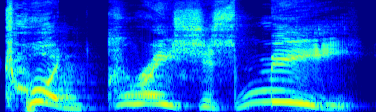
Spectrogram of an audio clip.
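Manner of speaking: stretched-out cry of amazement; surprised cry. A narrator's reading. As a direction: gasp it out in astonishment. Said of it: "he cried".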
